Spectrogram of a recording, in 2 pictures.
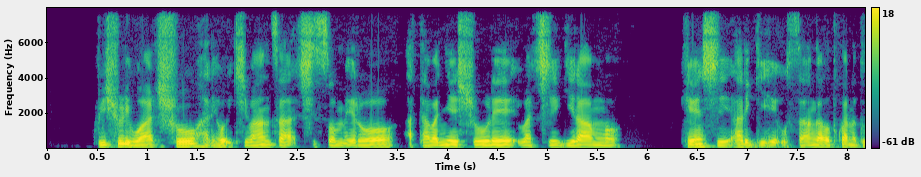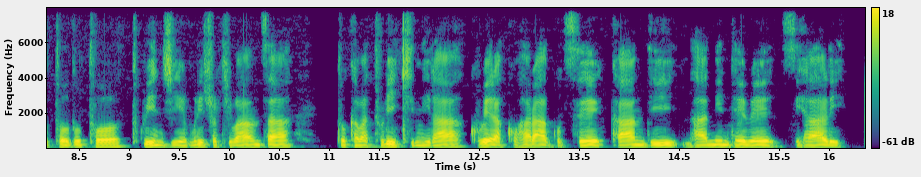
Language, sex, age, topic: Rundi, male, 36-49, education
